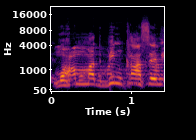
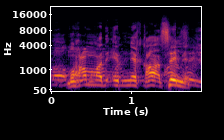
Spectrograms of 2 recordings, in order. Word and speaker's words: মোহাম্মদ ইবনে কাসেম: মোহাম্মদ বিন কাসেম লেখা আছে। আসলে আমার আসল উচ্চারণ হল মোহাম্মদ ইবনে কাসেম।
